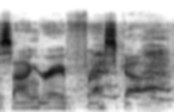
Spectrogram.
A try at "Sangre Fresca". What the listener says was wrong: Sounds like you're saying sangria. fresca.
